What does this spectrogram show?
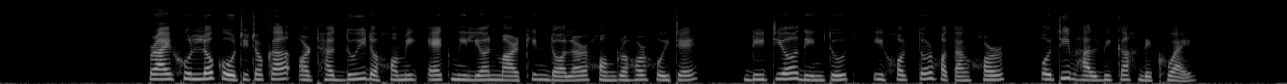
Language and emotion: Assamese, neutral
